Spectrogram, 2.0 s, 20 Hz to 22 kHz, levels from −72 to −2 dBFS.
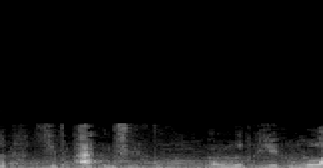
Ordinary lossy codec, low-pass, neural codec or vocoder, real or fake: MP3, 24 kbps; 7.2 kHz; codec, 24 kHz, 0.9 kbps, WavTokenizer, medium music audio release; fake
